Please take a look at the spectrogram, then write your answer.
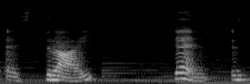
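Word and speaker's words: drei: so three plus ten three is called as dry then is called as then so dry which is 14.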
